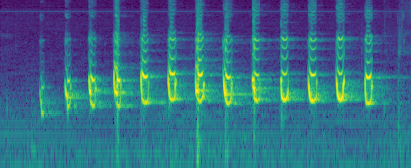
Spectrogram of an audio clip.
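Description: A wild turkey gobbling in a fast series of about thirteen loud, close, rattling calls that start soft and build, each a sharp burst evenly spaced, heard alone.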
